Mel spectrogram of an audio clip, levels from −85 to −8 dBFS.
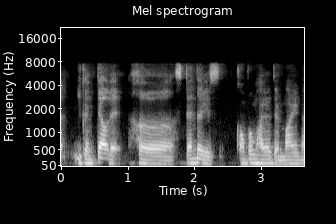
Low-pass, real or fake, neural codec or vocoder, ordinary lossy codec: none; fake; codec, 16 kHz, 6 kbps, DAC; none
